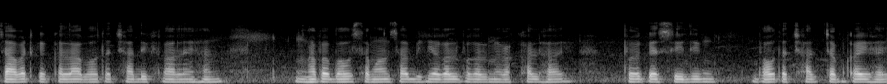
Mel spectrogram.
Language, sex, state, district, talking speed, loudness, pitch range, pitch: Maithili, male, Bihar, Samastipur, 150 wpm, -21 LUFS, 120-125 Hz, 120 Hz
